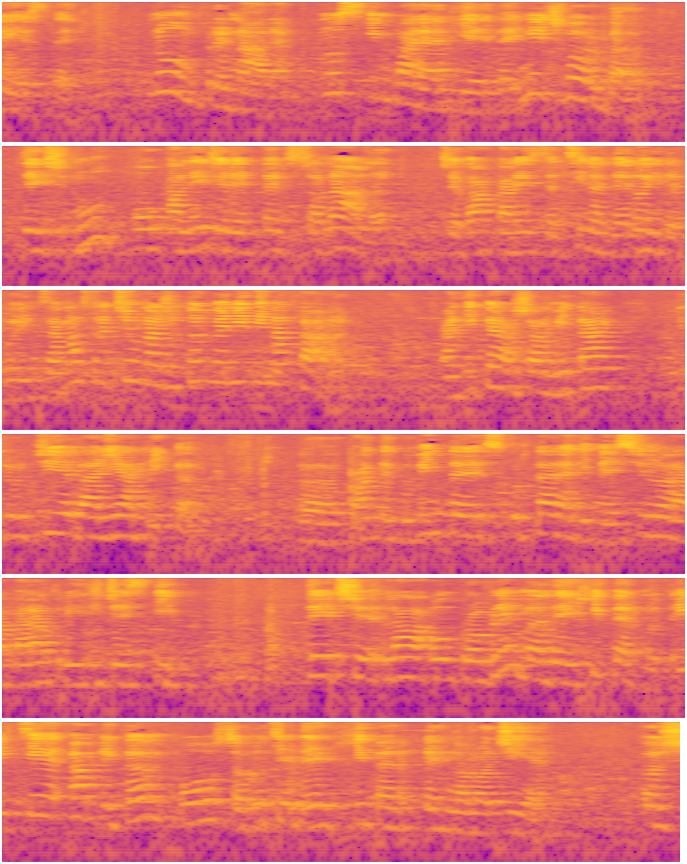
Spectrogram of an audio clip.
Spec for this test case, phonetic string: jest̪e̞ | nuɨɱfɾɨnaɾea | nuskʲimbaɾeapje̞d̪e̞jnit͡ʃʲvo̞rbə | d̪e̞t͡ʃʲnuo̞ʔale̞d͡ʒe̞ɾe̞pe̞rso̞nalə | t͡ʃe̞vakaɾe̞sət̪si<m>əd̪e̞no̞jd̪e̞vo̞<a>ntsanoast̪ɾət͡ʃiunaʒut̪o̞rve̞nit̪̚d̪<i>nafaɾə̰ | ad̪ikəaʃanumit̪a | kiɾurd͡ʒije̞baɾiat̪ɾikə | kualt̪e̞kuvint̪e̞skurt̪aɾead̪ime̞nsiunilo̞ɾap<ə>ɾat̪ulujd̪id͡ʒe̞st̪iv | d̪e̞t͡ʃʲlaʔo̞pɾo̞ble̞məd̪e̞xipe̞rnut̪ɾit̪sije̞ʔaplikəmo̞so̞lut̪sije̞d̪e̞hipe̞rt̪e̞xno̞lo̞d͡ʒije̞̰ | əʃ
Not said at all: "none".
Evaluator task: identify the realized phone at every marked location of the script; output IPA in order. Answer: n, i, i, a

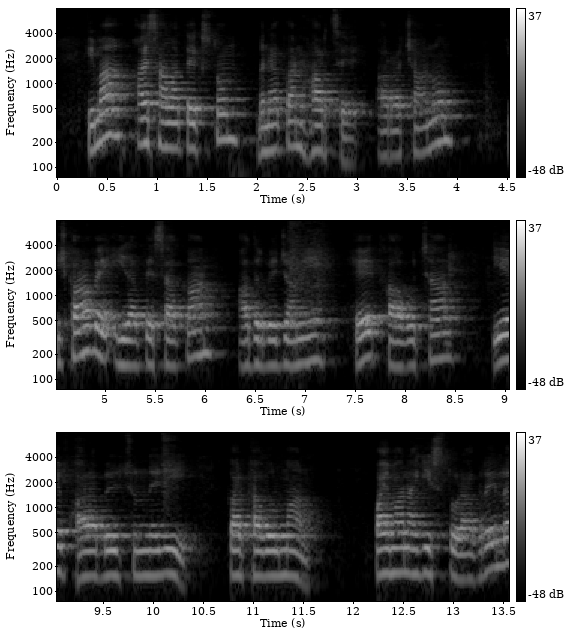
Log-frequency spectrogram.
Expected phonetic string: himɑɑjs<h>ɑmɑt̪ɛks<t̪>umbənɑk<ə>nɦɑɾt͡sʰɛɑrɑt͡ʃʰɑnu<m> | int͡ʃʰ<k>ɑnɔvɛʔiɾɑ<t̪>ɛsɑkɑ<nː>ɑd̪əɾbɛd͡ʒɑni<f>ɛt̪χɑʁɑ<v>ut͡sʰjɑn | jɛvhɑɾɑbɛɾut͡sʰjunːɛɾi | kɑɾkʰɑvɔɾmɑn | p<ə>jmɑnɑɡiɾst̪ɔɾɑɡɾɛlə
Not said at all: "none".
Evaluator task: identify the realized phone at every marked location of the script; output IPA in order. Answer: h, t̪, ɑ, m, kʰ, t̪, n, h, ʁ, ɑ

